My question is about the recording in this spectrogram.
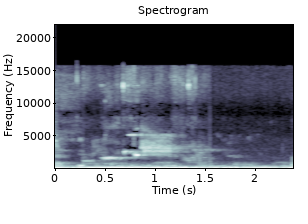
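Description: Faint chirping of birds over a low, steady rumble.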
